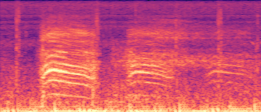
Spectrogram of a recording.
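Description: Crows caw in the horror video game Dead by Daylight, three harsh calls in a row, fairly close and clear over a low background rumble.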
